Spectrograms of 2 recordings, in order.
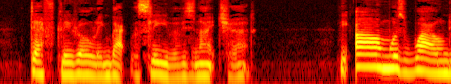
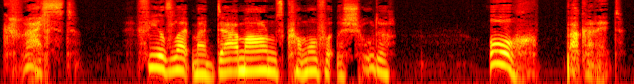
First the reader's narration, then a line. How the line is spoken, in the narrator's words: he exclaimed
